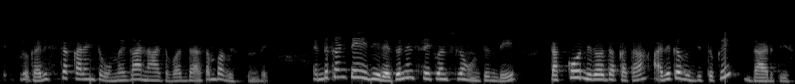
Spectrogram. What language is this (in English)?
Telugu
